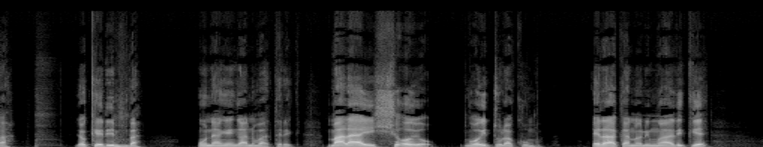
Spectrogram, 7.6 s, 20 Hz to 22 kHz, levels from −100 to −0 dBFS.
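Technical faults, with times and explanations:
No technical faults can be heard anywhere in this speech recording.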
